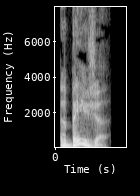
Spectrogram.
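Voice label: "abasia", British English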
